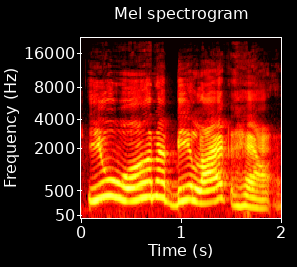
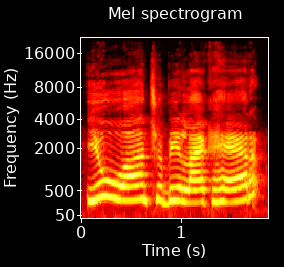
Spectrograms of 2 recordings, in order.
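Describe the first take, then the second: First: Want and to are blended into wanna. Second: Want and to are said as separate words.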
